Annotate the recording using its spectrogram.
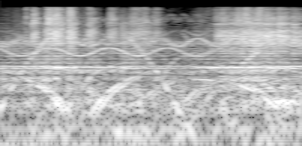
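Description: Cartoon sci-fi sound effect of telekinetic powers straining: a wavering electronic tone that wobbles about four times a second over a steady hum, with repeated swooping glides beneath.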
